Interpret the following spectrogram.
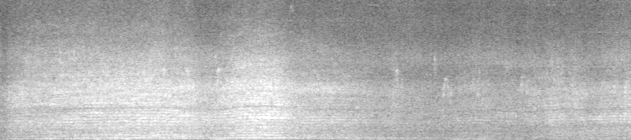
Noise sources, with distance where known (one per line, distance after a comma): large-sounding engine, near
